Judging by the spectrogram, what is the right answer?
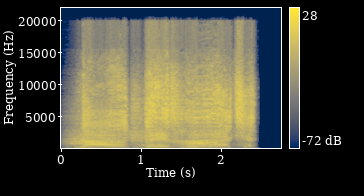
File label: Cover Me, en; Zariman Wraith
